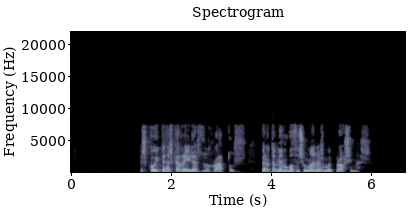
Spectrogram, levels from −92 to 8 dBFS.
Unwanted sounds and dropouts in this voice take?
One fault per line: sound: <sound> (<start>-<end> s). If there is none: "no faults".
no faults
